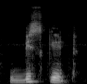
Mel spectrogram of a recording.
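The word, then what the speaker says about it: biscuit: आई एस बस अब सी यू आई टी इसे कुट नहीं पढ़ेंगे किट पढ़ते हैं क्या पढ़ते हैं किट क्योंकि यू होता है साइलेंट अब इसे क्या पढ़ेंगे बिस्किट इस प्रकार से यहां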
